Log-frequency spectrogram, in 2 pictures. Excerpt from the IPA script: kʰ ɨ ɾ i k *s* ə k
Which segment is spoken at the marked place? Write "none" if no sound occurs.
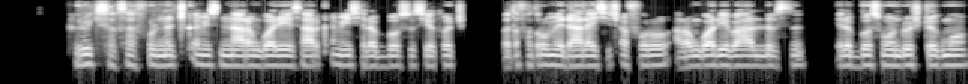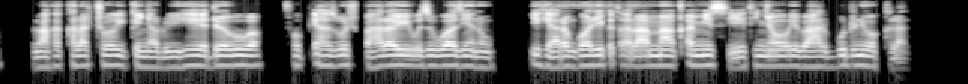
s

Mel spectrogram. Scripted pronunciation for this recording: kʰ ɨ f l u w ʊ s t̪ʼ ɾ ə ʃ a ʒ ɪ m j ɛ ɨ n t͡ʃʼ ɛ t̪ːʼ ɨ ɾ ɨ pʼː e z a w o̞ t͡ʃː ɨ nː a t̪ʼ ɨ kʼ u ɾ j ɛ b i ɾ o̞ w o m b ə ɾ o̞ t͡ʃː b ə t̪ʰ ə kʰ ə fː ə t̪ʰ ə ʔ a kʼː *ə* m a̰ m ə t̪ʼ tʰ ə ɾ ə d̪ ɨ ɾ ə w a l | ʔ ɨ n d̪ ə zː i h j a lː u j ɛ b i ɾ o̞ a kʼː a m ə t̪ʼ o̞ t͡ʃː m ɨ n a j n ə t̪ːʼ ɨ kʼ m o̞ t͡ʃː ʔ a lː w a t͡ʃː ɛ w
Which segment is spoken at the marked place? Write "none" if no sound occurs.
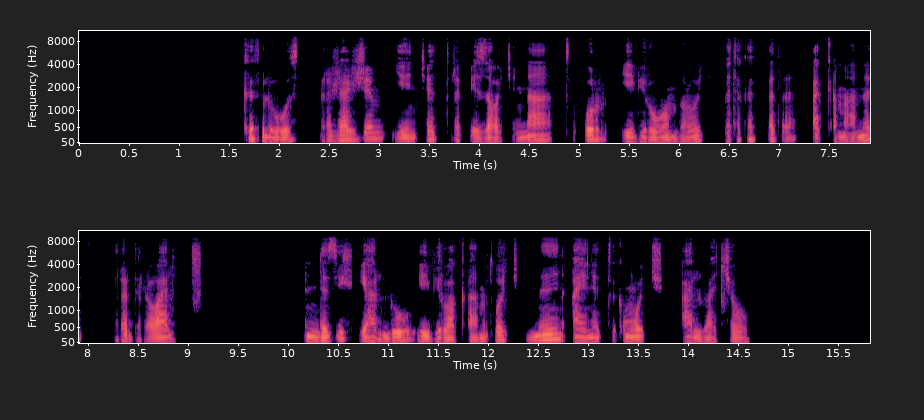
ə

